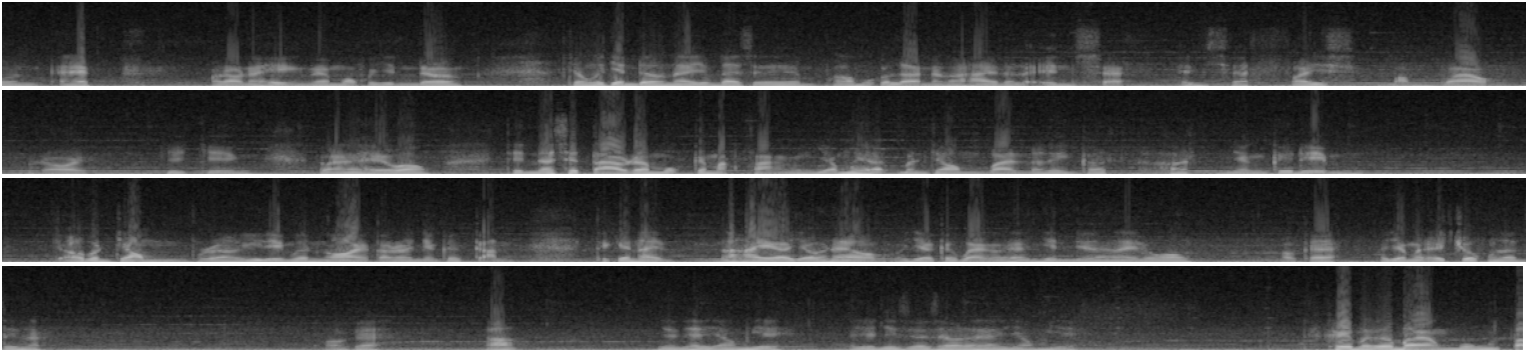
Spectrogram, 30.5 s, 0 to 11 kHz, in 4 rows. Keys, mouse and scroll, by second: 0.5 ctrl+f, 21.7 click, 23.1 e, 24.5 click, 25.6 middle click, 27.3 middle click, 29.8 middle click.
